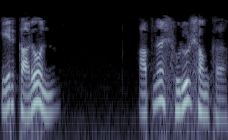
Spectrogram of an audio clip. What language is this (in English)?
Bangla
